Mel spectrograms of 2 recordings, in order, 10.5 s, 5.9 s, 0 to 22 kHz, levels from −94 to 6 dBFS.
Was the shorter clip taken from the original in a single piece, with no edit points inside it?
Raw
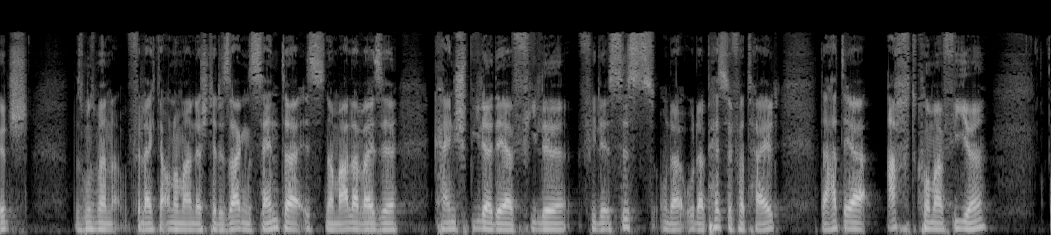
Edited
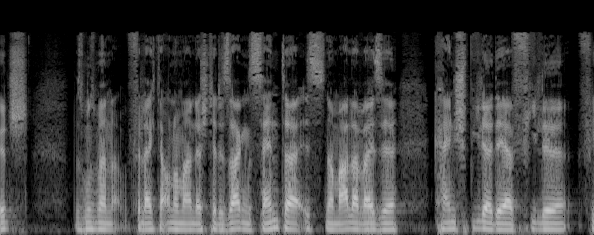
yes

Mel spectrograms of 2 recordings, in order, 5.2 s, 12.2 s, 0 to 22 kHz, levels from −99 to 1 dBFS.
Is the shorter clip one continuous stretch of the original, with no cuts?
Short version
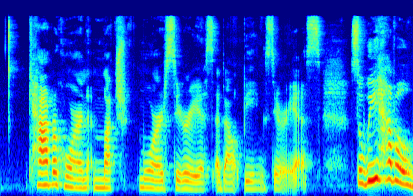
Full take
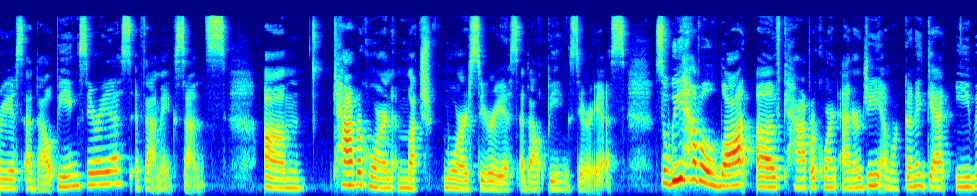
yes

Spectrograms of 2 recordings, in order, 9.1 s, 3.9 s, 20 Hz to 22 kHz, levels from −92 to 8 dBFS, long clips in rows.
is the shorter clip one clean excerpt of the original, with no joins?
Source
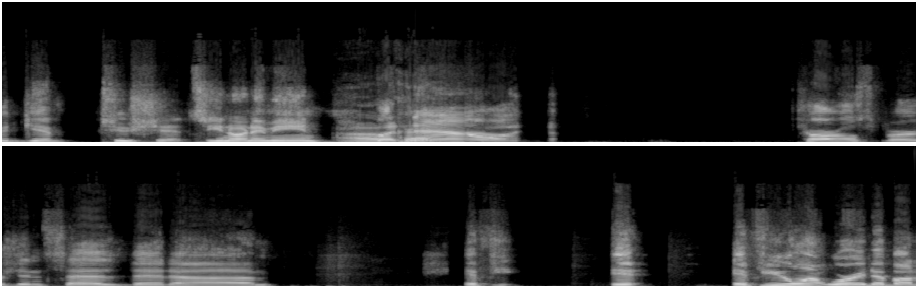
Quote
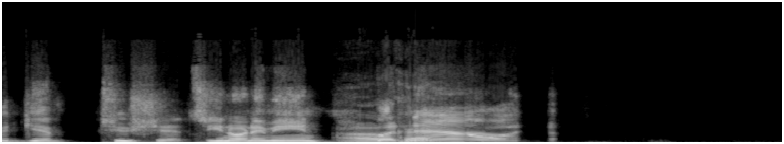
yes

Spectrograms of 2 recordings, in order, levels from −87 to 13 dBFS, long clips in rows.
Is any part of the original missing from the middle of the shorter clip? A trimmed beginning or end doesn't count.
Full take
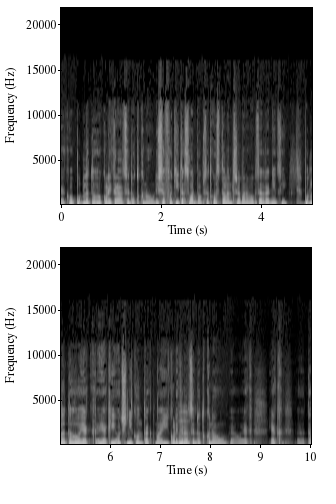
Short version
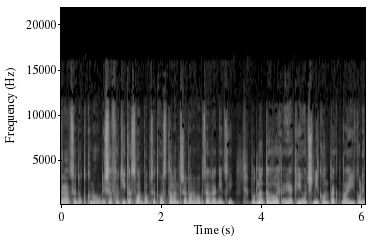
yes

